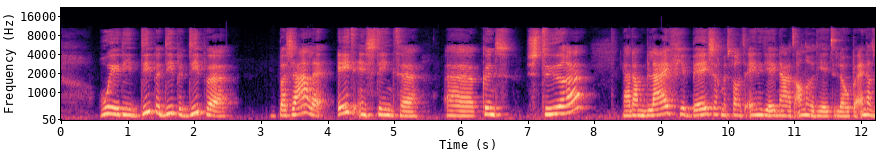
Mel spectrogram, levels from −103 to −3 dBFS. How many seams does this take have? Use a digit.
0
